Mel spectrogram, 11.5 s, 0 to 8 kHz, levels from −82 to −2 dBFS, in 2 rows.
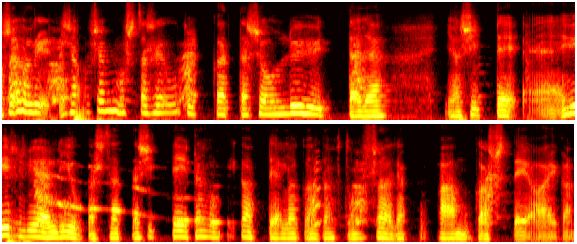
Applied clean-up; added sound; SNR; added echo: neural mask model RNNoise.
